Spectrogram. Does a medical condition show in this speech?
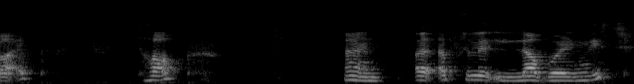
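Yes: cerebral palsy; uses wheelchair.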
